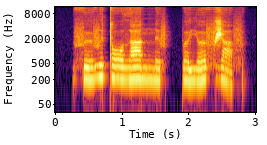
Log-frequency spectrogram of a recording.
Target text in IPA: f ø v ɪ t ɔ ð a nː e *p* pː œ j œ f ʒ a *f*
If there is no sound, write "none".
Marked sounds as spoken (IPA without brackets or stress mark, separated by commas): f, f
